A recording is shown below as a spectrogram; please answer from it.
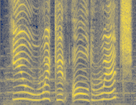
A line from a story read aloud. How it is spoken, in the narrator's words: cried Dorothy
